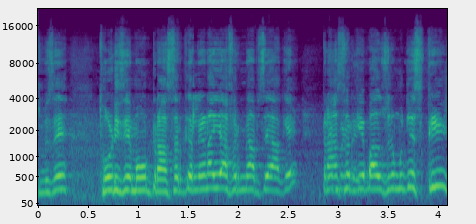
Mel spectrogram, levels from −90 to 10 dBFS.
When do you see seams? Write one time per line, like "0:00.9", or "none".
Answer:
0:02.7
